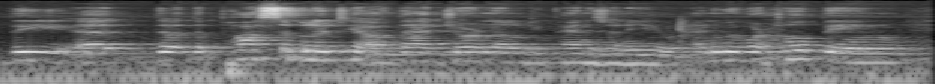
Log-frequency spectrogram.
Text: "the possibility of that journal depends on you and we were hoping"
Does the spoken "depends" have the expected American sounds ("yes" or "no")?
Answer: yes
